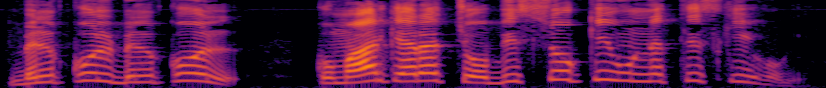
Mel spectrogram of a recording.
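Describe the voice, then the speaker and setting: A man's voice: very high-pitched, normal speed, dry recording. A male teacher running a live online class, quizzing students, repeating their answers back and mixing in English phrases.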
